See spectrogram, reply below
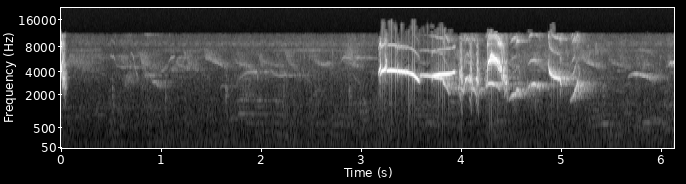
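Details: Caged female Oriental magpie-robin used to coax a male into song: after near silence, a loud burst of clear whistled slurs and fluty varied notes lasting about two seconds, then a fading whistle.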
